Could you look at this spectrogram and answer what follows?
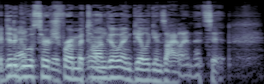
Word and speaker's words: Matango: a Google search for Matango or Matango. I think it's pronounced both ways. I think they say Matango in the movie, so I'll stick with that. So I did a Google search for Matango and Gilligan's Island.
